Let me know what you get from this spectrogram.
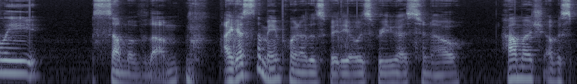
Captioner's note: laughs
